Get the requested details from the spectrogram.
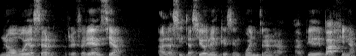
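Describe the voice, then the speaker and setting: This is a man's voice. His pitch is fairly high. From Argentina. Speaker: law professor. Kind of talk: lecture. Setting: university classroom, also streamed online. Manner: formal; hesitant, repeats words.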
